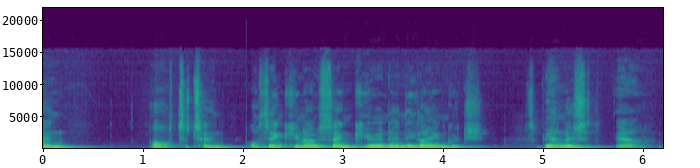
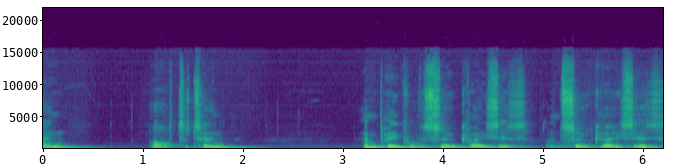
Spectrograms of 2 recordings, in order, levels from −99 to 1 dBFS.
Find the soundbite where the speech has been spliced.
first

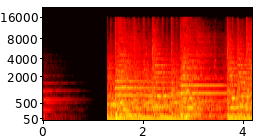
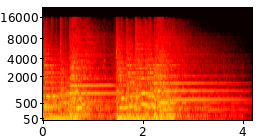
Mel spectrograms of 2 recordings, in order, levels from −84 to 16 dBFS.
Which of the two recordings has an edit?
first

